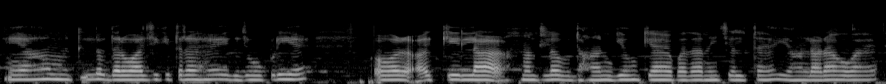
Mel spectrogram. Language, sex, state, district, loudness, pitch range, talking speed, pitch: Maithili, female, Bihar, Supaul, -27 LUFS, 205-220 Hz, 170 wpm, 210 Hz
